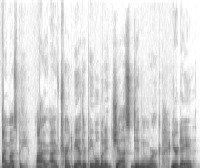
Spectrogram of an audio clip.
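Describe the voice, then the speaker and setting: A man's voice: fairly high pitch, sing-song, normal speed, darkish tone, voice pushed up. A man voicing a hopeful young male musician looking for work in an audiobook, earnest, hesitant and pleading. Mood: awkward.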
